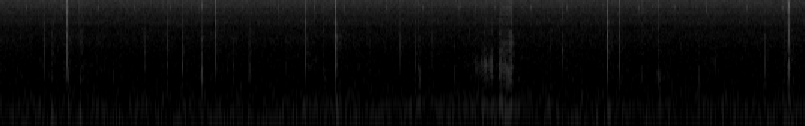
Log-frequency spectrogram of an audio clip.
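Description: A white, textured leather zip makeup bag, flat and hollow, is tapped with the long painted nails and fingertips of both hands. Quiet, irregular taps sound as short, crisp clicks over a steady low hum, with a brief soft rustling burst around the four-second mark.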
